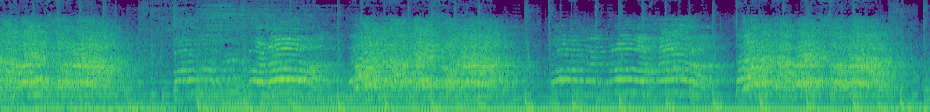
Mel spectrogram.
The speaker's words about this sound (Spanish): Son los gritos de los sanitarios que se escucharon ayer a las puertas del hospital. Volvieron a concentrarse para reclamar más personal y la reapertura de la unidad de aislamiento de enfermos respiratorios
